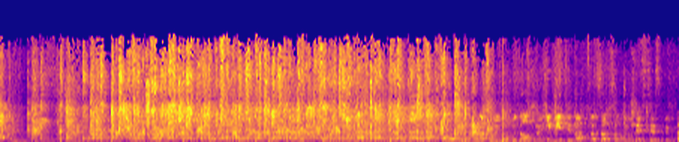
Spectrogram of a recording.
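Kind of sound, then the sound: crowd, clapping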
